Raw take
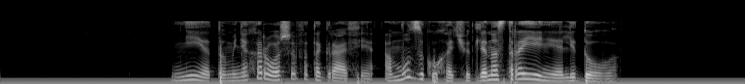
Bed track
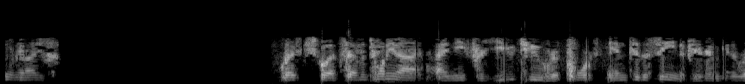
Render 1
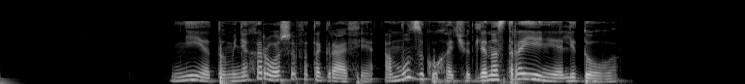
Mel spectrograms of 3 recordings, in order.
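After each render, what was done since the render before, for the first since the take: hum notches 50/100/150/200/250 Hz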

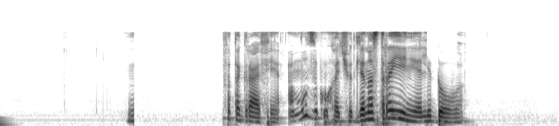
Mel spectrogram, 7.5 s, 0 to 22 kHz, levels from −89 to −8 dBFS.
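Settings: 1.79–2.98 s: room tone; 3.83–4.43 s: static phaser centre 930 Hz, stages 8; 5.69–6.10 s: low-pass 1.7 kHz 24 dB/octave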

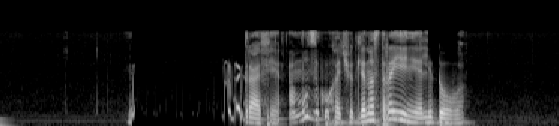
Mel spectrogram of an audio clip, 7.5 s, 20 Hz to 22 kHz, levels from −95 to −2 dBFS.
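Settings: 1.75–3.26 s: formants replaced by sine waves; 4.27–5.33 s: distance through air 130 m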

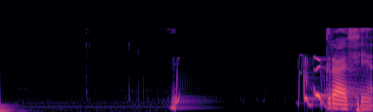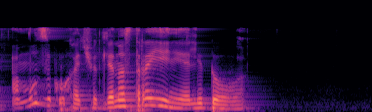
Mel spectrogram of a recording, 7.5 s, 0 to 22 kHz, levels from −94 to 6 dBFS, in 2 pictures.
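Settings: feedback comb 55 Hz, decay 0.83 s, harmonics all, mix 40%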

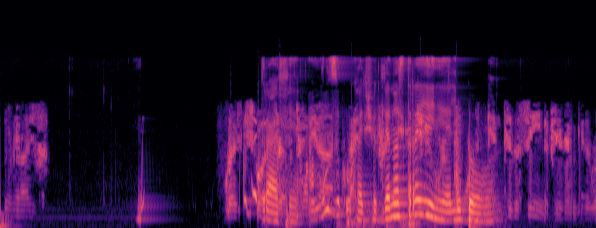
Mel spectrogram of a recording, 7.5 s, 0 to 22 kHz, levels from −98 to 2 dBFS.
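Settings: add bed track -11 dB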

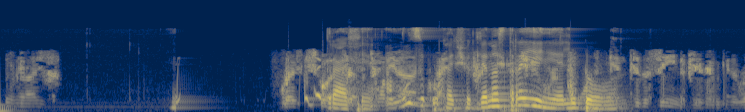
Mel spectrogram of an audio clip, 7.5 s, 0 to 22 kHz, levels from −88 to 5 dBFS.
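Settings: trim +11.5 dB; peak limiter -1 dBFS, peak gain reduction 2 dB

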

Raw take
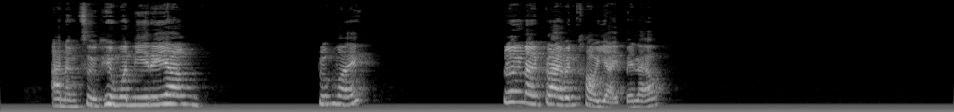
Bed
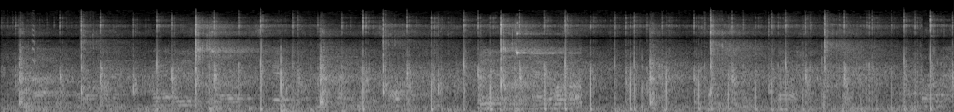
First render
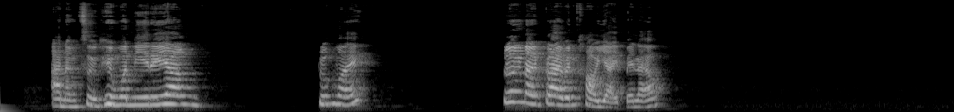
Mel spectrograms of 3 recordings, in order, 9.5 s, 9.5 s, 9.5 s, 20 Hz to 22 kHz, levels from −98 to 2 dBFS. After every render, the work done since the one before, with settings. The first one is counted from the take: hum notches 50/100/150/200/250 Hz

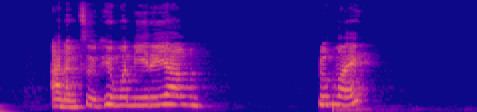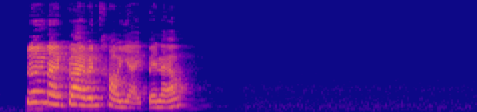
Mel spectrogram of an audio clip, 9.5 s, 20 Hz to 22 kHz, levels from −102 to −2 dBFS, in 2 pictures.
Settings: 0.83–1.90 s: gain -6 dB; 3.33–5.20 s: resonant low shelf 190 Hz +12.5 dB, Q 1.5; 5.70–6.26 s: fade out, to -9.5 dB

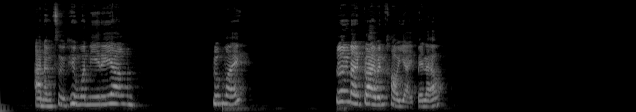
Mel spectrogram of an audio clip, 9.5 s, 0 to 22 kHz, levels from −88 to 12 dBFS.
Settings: peaking EQ 13 kHz +10 dB 0.28 oct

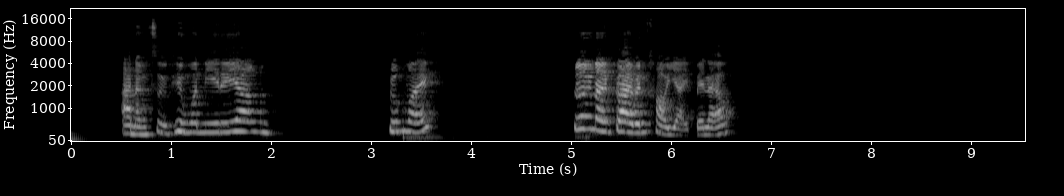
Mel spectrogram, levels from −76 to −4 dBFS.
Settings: level-controlled noise filter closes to 1.1 kHz, open at -32.5 dBFS; peaking EQ 100 Hz +3 dB 0.41 oct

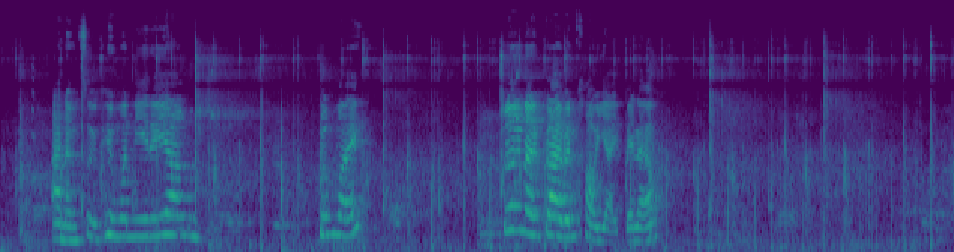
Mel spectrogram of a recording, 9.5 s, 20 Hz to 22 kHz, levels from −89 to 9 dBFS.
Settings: add bed -16.5 dB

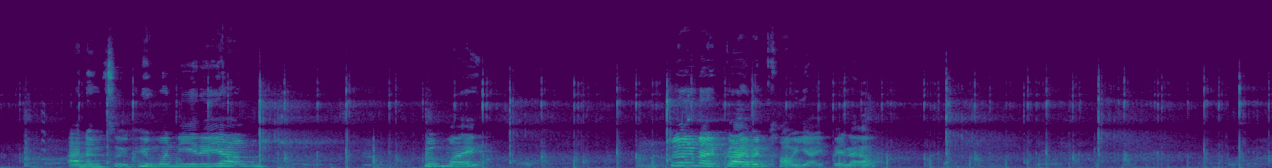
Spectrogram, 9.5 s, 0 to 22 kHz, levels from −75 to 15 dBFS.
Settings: trim +11 dB

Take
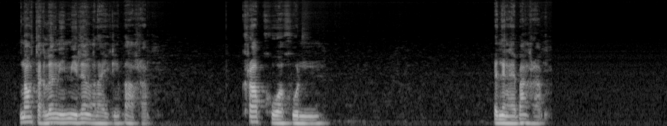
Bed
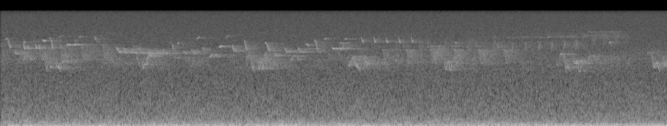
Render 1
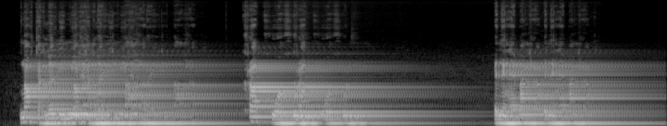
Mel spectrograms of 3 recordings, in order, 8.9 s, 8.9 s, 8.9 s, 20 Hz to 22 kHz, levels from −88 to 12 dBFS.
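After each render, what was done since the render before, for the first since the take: delay 656 ms -5 dB; spring tank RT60 3.5 s, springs 34 ms, chirp 40 ms, DRR -2.5 dB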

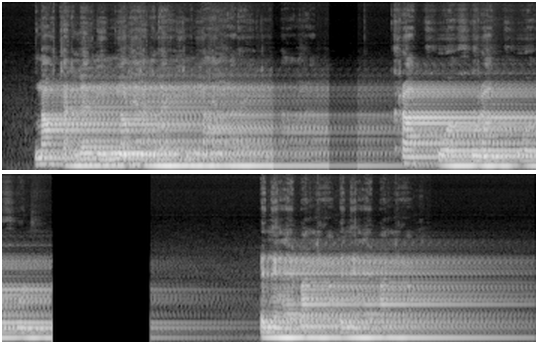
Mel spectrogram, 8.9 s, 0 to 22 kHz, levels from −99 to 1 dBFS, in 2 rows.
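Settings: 2.25–2.96 s: level held to a coarse grid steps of 13 dB; 4.86–5.68 s: mute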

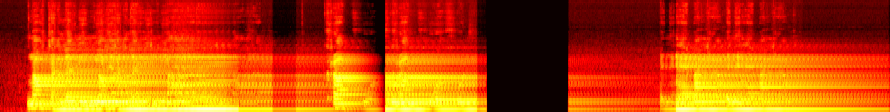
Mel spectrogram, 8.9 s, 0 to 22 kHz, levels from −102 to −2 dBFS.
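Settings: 1.71–2.38 s: flutter echo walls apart 10.2 m, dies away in 0.86 s; 3.32–3.85 s: studio fade out; 4.76–6.76 s: compression 4:1, threshold -32 dBFS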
